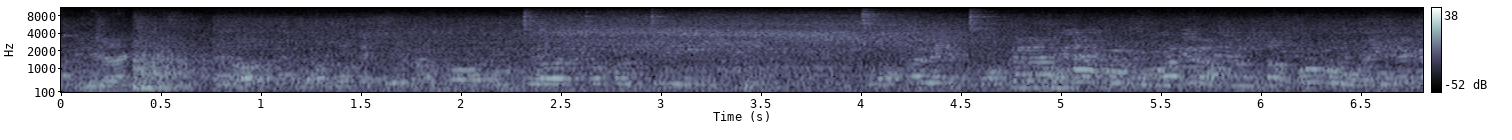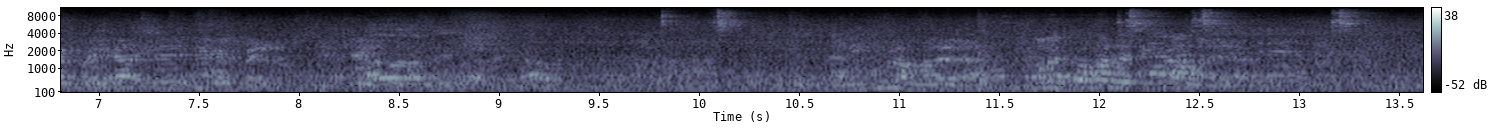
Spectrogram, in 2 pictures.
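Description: Men and women chatter in the background, with a slight echo.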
